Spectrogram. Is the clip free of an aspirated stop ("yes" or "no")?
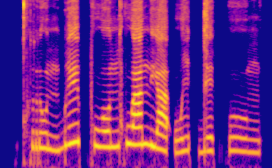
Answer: no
